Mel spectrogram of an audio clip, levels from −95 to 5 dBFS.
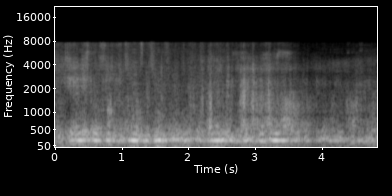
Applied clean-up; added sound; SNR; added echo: neural separator model SepFormer DNS4.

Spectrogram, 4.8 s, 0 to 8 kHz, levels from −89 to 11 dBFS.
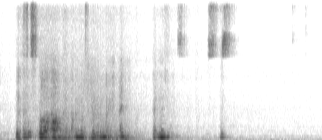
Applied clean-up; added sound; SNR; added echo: neural mask model DeepFilterNet 3.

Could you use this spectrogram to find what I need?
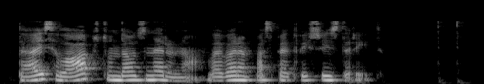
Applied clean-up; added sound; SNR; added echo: none; none; none; none.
